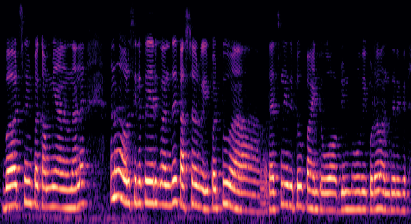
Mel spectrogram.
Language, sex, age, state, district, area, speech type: Tamil, female, 18-30, Tamil Nadu, Ranipet, urban, spontaneous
